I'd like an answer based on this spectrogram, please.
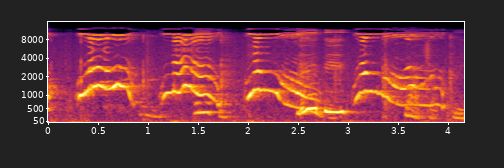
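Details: A talkative male puppy whines in a whelping box while a woman urges its mother to come feed him. The whines arch up and down and come about once a second, with her voice overlapping.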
